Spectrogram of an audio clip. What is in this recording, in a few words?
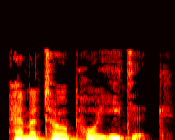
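"hematopoietic", British English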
